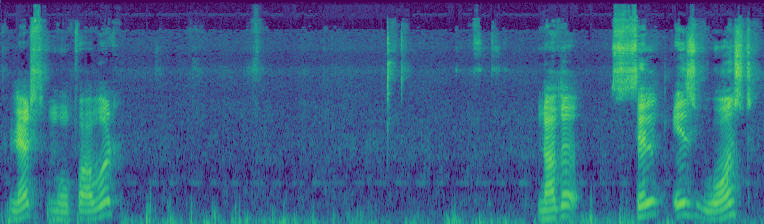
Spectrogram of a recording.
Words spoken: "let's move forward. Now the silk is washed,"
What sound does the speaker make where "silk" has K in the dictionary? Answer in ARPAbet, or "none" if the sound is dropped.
K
